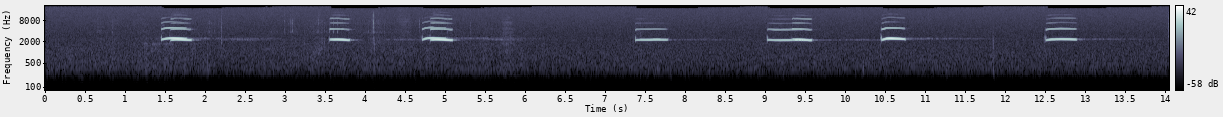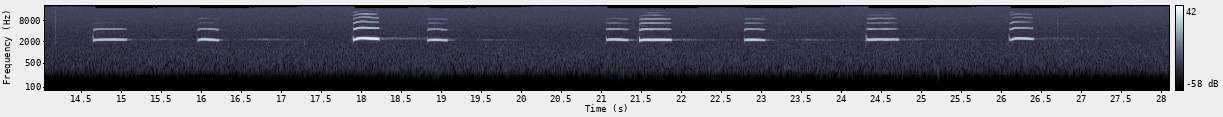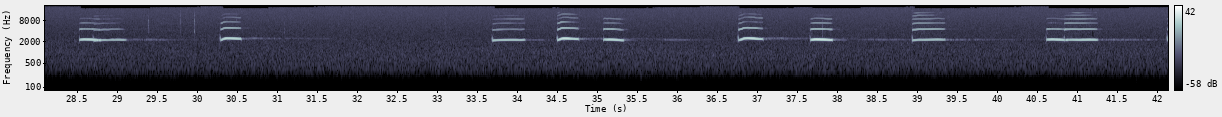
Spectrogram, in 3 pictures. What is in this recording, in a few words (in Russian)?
zolotistaya rzhanka golos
